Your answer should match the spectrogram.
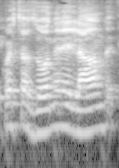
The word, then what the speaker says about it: Landes: Ma questo, com'è che si dice, com'è che si pronuncia Landes, questa regione? Le Landes, perché io già avevo fatto Landes.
